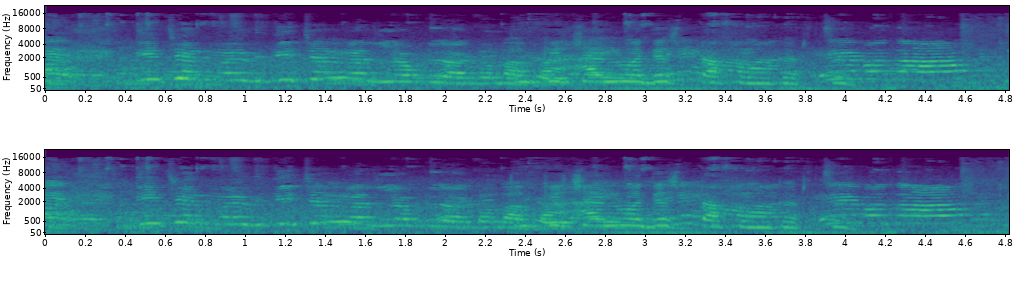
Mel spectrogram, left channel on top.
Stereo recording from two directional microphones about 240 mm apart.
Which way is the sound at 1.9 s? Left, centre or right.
Centre.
